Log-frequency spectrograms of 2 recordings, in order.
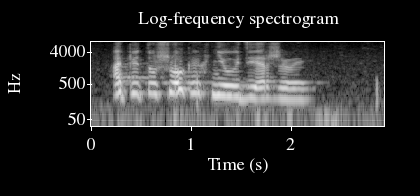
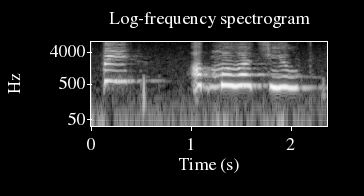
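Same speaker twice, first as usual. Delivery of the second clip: high squeaky reply, less forceful; quieter mice; 11 semitones higher, slower than usual. A narrator's reading. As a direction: pipe it up high, holding back. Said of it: "потише сказали оба".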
